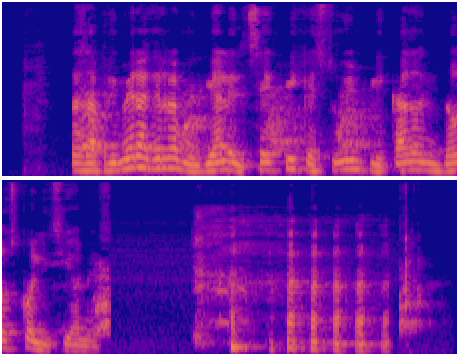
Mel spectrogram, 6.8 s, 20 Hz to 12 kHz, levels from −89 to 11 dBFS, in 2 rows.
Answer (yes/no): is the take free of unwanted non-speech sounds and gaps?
no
